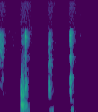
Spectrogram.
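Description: A few short, hollow taps of direct chest percussion over clothing, giving the normal resonant note of air-filled lung.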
